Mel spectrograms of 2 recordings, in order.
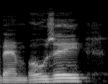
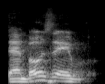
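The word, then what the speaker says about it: Bamgbose: Yeah, I don't know if the G is silent because the commentators yesterday were saying Bambose, so I don't know.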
